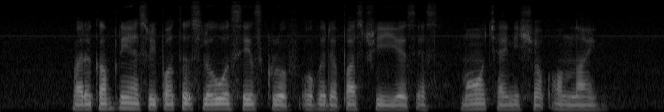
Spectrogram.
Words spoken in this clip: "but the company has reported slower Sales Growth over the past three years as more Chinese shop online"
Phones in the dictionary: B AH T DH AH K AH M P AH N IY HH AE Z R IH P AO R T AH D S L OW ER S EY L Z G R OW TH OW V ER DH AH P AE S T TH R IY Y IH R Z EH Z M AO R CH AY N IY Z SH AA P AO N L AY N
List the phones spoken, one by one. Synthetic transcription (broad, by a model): B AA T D AH K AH M P AH N IY HH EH S R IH P AO T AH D S L OW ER S EY L S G R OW F OW V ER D AH P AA S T R IY Y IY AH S EH S M AO CH AY N IY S SH AA P AO N L AY N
